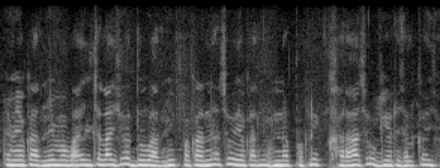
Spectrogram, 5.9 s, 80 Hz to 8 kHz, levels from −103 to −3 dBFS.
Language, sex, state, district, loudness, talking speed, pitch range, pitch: Angika, male, Bihar, Bhagalpur, -22 LUFS, 215 wpm, 220-240 Hz, 230 Hz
